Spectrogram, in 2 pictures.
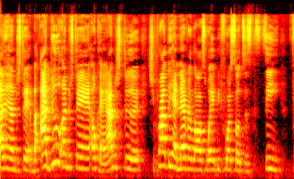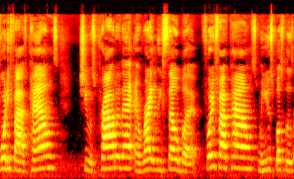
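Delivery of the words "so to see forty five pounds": normal talking voice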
